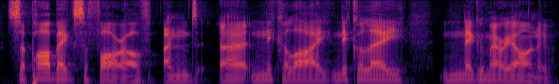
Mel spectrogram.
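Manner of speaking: slow, deliberate read of the tricky names; careful slow naming. Shown as a demonstration. Announcer reading fighter names carefully, slow. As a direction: take each syllable carefully. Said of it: "I nailed it first time".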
